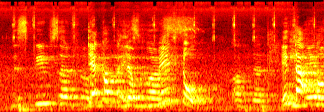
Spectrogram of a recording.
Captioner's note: non-english speech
